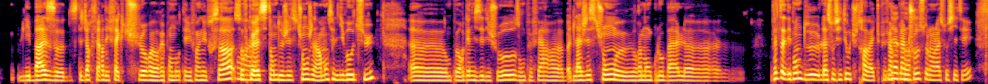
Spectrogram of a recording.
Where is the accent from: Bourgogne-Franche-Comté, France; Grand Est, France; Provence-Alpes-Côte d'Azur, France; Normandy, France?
Provence-Alpes-Côte d'Azur, France; Marseille; j'ai 34 ans. J'habite pas du tout à Paris, ouais, parce que je suis de Marseille normalement.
